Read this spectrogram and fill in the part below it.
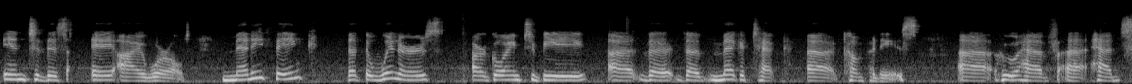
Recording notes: live at the CAIS alternative investment summit in Beverly Hills, CA.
